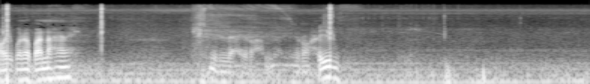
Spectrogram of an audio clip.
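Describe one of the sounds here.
A fishing reel clicks and whirs.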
